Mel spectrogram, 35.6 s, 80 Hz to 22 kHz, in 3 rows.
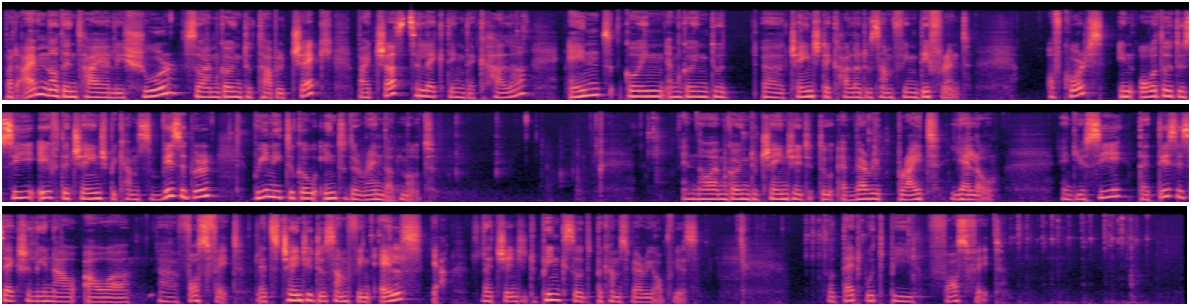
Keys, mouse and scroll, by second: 0.3 click, 5.3 click, 12.5 z, 15.7 scroll up 3, 16.5-16.9 scroll down 2, 18.4 click, 26.6 click, 31.9 click, 32.0 click.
